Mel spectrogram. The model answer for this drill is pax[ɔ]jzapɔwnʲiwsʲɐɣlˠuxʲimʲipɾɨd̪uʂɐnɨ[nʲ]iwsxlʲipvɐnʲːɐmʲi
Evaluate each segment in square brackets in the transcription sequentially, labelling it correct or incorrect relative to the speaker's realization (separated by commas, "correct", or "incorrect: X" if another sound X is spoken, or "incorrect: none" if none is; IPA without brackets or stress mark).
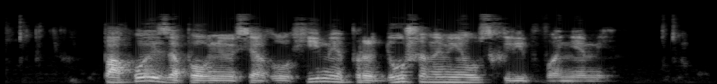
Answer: correct, incorrect: mʲ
